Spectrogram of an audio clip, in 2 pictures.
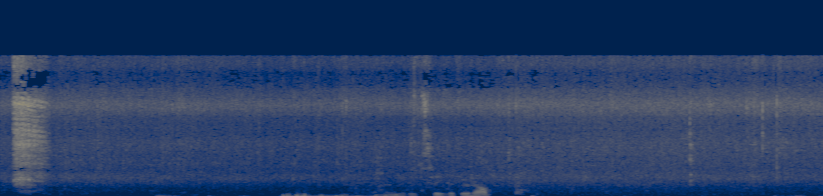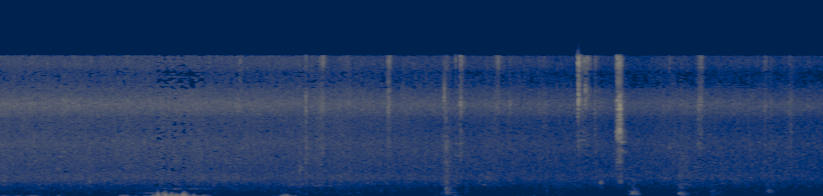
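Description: Quiet open-air ambience with a steady faint high hiss. A few muttered words come about three to five seconds in, and a short, loud low burst about ten seconds in.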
